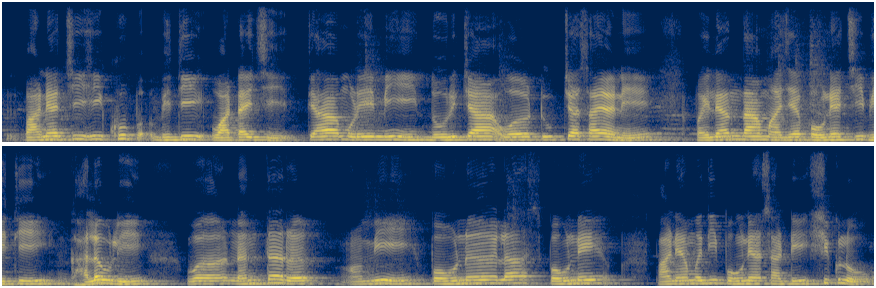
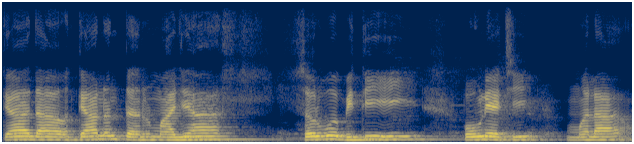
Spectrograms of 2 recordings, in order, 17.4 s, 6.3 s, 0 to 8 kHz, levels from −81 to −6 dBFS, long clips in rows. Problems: none marked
